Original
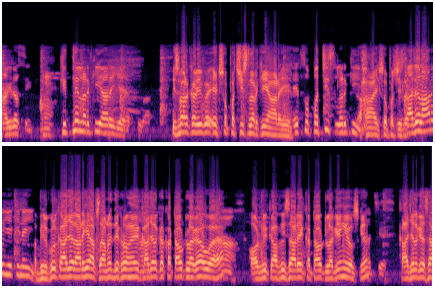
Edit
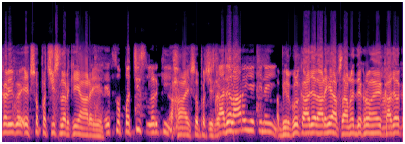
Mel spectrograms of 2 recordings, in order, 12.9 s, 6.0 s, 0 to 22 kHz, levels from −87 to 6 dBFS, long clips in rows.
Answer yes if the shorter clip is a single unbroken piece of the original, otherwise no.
yes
